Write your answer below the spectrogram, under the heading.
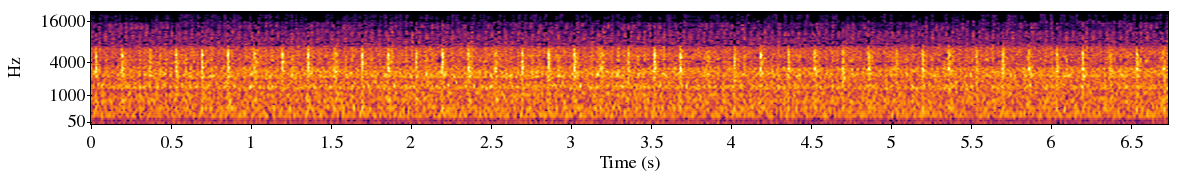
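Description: Sharp, even ticking about twice a second over a quiet idle hum; a steady knock, possibly piston slap or a worn piston pin.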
